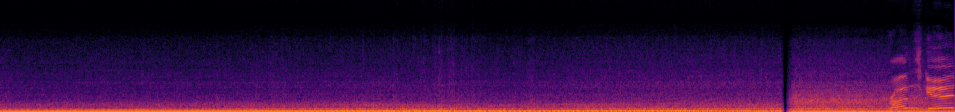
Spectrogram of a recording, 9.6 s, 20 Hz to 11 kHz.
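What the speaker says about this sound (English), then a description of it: "Runs good, drives good, she shifts good, she sounds good." A 1990 Ford Mustang Foxbody GT with a 5.0 V8 and custom exhaust idles steadily nearby, a continuous low rumble holding for nearly ten seconds with a brief dip near the end and a voice at the close.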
